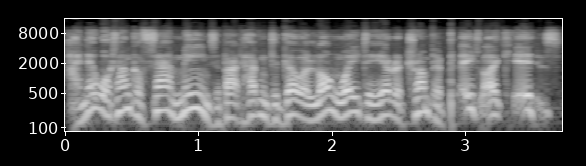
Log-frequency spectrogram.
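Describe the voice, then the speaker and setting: Guy doing a cheeky little girl from a kids storybook, high pitched, giggly. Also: big pitch swings, a little slow, husky, no room sound, heavily acted. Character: young girl twin, giggly, cheeky and excitable.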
